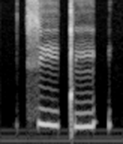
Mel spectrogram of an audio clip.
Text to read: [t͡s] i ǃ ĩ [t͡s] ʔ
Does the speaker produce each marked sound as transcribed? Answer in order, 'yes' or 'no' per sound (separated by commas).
yes, no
